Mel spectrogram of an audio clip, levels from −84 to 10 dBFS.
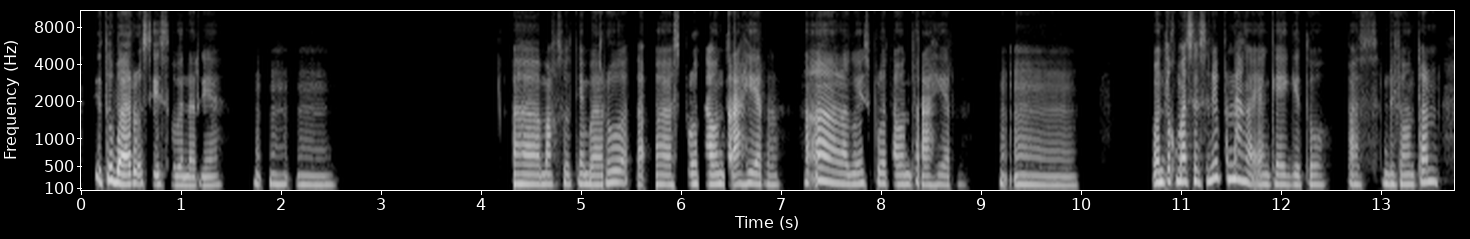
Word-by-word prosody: Itu 250 - +3
baru 185 -2 +8
sih 170 -2 -2
sebenarnya, 155 -1 -3 0.3
mhm 175 0 -4
mhm. 165 -1 -5 1.8
Eee, 175 -1 +4
maksudnya 180 0 -4
baru, 165 +3 +1 0.3
ta - - -2
eee, 175 -1 +1
10 180 +2 -2
tahun 175 +1 +3
terakhir, 175 +1 +3 0.4
heeh, 230 +2 +5
lagunya 180 +1 0
10 190 -2 -3
tahun 175 0 0
terakhir, 165 0 -2 0.5
mhm. 155 -2 -4 0.8
Untuk 215 +3 +4
Masnya 220 0 +3
sendiri 245 +7 +2
pernah 265 -1 +4
gak - - -2
yang 170 - -2
kayak 170 -2 -1
gitu? 170 +1 -6 0.2
Pas 170 -1 -3 0.2
ditonton, 175 +5 0
175 Hz, 130 wpm, -20 LUFS, 165-185 Hz, 1.8 s, baru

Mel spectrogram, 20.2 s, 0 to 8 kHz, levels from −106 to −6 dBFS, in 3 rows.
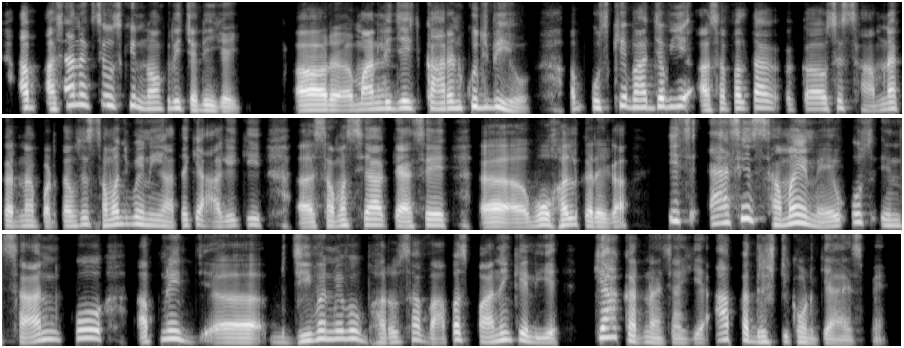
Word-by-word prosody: अब 195 0 +5
अचानक 245 - +2
से 265 - -4
उसकी 245 0 -1
नौकरी 165 -1 -1
चली 130 -1 +1
गई, 105 -4 -1 0.4
और 130 0 +8
मान 150 +3 +3
लीजिए 170 +2 +2
कि 175 - -16
कारण 170 +2 +2
कुछ 215 -4 +3
भी 190 -3 +3
हो। 100 -7 -6 0.3
अब 160 - -7
उसके 185 +6 0
बाद 195 -3 +1
जब 215 +2 +5
ये 220 +1 +2
असफ़लता 170 +7 +1 0.3
का 155 - 0
उसे 155 +4 -1
सामना 140 -2 -2
करना 135 -4 -2
पड़ता 130 - -4
है, - - 0
उसे 165 - -4
समझ 165 +2 0
में 175 -1 0
नहीं 145 -2 -4
आता 130 +5 -4
कि - - -3
आगे 125 +4 -5
की 155 +2 -6 0.3
अ, 110 - +3
समस्या 145 +6 +2
कैसे 145 +2 +2 0.3
अ, 115 -2 +6
वो 155 +4 +4
हल 155 +2 +5
करेगा। 115 -2 +1 0.3
इस 255 -1 0 0.2
ऐसे 220 +11 +3
समय 200 - +3
में 115 0 -2 0.2
उस 225 -1 -3
इंसान 150 +6 -1
को 225 0 +3 0.3
अपने 210 +1 0
अ, 120 - +2 0.3
जीवन 170 +9 +1
में 210 - 0
वो 210 0 +1
भरोसा 130 +10 -4
वापस 190 -1 -1
पाने 135 +8 +1
के 175 -2 0
लिए 120 -2 -3 0.3
क्या 245 0 +4
करना 130 -7 -1
चाहिए? 105 +1 -8
आपका 185 -1 0
दृष्टिकोण 130 -2 -5
क्या 105 -4 -3
है 95 - -7
इसमें? 90 - -11
155 Hz, 200 wpm, -24 LUFS, 130-190 Hz, 0.4 s, और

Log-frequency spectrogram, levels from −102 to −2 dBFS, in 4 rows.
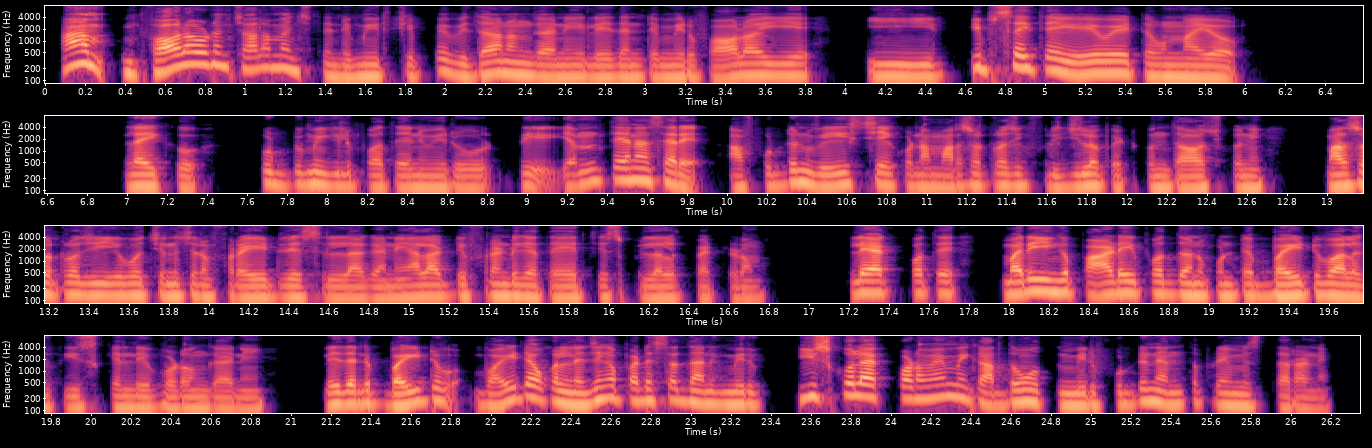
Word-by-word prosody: ఆ! - - +10
హ్మ్, 230 - +1 0.3
ఫాలో 170 - +8
అవ్వడం 255 -1 +3
చాలా 195 +3 -1
మంచిదండి. 155 - -3
మీరు 125 - -2
చెప్పే 130 +8 -7
విధానం 145 +3 +1
గాని, 120 0 -1
లేదంటే 120 +1 -3
మీరు 120 -1 -2
ఫాలో 125 +4 +2
అయ్యే 130 0 -1 0.4
ఈ - - +1 0.4
టిప్సయితే 205 -1 +2 0.2
ఏవైతే 155 -2 +2
ఉన్నాయో... 120 -2 +1 1.1
లైకు 125 -2 +2 0.4
ఫుడ్ 145 -3 -4
మిగిలిపోతే 130 -3 -4
అని 120 - -2
మీరు 115 -1 -4 0.3
టి 135 - -3 0.2
ఎంతైనా 185 +4 +1
సరే! 140 -5 +4 0.2
ఆ - - +2
ఫుడ్‌ని 140 +5 -2
వేస్ట్ 135 +1 -1
చేయకుండా 130 -3 -1
మరుసటి 130 +3 -2
రోజుకి 130 -1 -3
ఫ్రిడ్జ్‌లో 125 +2 -1
పెట్టుకొని, 115 -1 -5
దాచుకొని 115 0 -1 0.4
మరుసటి 135 +3 +3
రోజు 135 - 0
ఏవో 135 +1 0
చిన్న 130 0 0
చిన్న 125 -2 -2
ఫ్రైడ్ 115 0 0
రైసులాగని 115 -1 -2
అలా 125 0 +3
డిఫరెంట్‌గా 130 -1 -1
తయారు 115 +1 -2
చేసి 120 +5 -5
పిల్లలకి 115 +1 -3
పెట్టడం. 105 -1 -7 0.5
లేకపోతే 155 -1 +4 0.3
మరీ 150 +4 +7
ఇంక 165 - +3
పాడైపోద్ది 150 0 +4
అనుకుంటే 130 0 -2
బయట 135 +2 +5
వాళ్ళకి 125 -2 +3
తీసుకెళ్లి 115 -1 -3
ఇవ్వడం 110 -2 -3
గాని, 105 0 -4 0.4
లేదంటే 150 +1 +3
బయటొ 165 +7 +4 0.2
బయటొకళ్ళు 175 0 +2
నిజంగా 200 +7 +1
పడేస్తే 180 +1 0
దానికి 150 -2 +1
మీరు 140 -1 -2 0.2
తీసుకోలేకపోవడమే 220 -2 +4
మీకర్థమవుతుంది. 155 -2 0
మీరు 135 0 -3
ఫుడ్‌ని 155 +4 -1
ఎంత 145 +3 -7
ప్రేమిస్తారు 130 -5 -3
అని 100 +1 -12
130 Hz, 165 wpm, -25 LUFS, 120-155 Hz, 1.1 s, ఆ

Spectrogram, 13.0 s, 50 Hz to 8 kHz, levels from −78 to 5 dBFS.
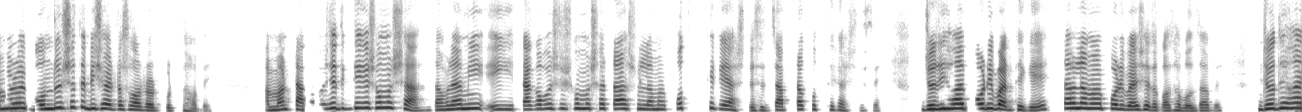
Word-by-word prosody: আমার 310 +3 +2
ওই 360 - +2
বন্ধুর 310 +6 +4
সাথে 415 0 0
বিষয়টা 315 -3 +1
সর্ট 245 -3 0
আউট 200 -2 -2
করতে 185 0 -12
হবে। 150 - -15 0.6
আমার 245 +5 +1
টাকা 255 - 0
পয়সার 325 +3 0
দিক 320 - -6
থেকে 370 0 +1
সমস্যা? 370 -7 +1 0.2
তাহলে 250 +4 +1
আমি 325 +2 +4 0.2
এই 275 +2 -4 0.2
টাকা 275 +2 0
পয়সার 320 -1 -5
সমস্যাটা 325 -1 -1
আসলে 300 -1 -6
আমার 280 0 -4
কোত্থেকে 340 -2 -6
আসতেছে? 200 0 -10
চাপটা 235 +3 -1
কোত্থেকে 250 -4 -9
আসতেছে। 185 -1 -23 0.5
যদি 285 +2 +7
হয় 330 0 +7
পরিবার 325 -4 +5
থেকে, 210 -3 -2 0.3
তাহলে 350 +1 +5
আমার 335 0 +3
পরিবারের 270 -4 +2
সাথে 225 -6 0
কথা 195 +2 -4
বলতে 180 +3 -4
হবে। 185 -1 -13 0.5
যদি 325 +2 +5
হয় 365 - +5
295 Hz, 190 wpm, -19 LUFS, 240-330 Hz, 0.6 s, যদি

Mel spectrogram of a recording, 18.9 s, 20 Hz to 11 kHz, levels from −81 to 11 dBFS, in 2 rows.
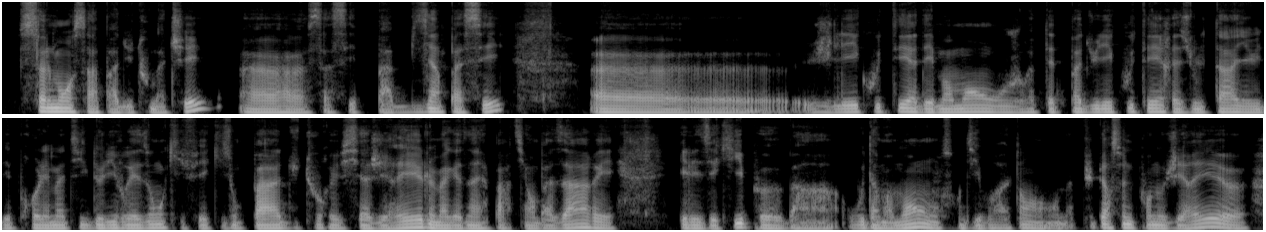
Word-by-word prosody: Seulement, 105 -2 +7
ça 90 - 0
a - - -1
pas 80 - -3
du 80 0 -4
tout 85 - -5
matché 120 - +1 0.2
heu, 85 -2 +1
ça 80 - -6
s'est - - -7
pas 80 - -4
bien 90 +4 0
passé. 100 - 0 0.6
Heu, 85 -2 0
je 85 0 -6
l'ai 90 +2 +1
écoutée 100 +2 0
à - - +4
des 90 +1 +2
moments 90 +2 +3
où 85 -2 -1
j'aurais 85 +1 -4
peut-être 90 +1 -5
pas 90 - 0
dû 90 +2 -2
l'écouter. 100 +2 +1
Résultat, 90 0 0
il 90 - +1
y - - -1
a 85 - 0
eu 85 - -1
des 85 0 -3
problématiques 85 +1 -1
de 90 - +1
livraison 90 +2 +2
qui 95 -1 -8
fait 85 +1 -4
qu'ils 85 +1 -7
ont - - -6
pas 85 +2 +3
du 85 0 -8
tout 90 +2 -6
réussi 85 -2 -2
à - - +2
gérer. 90 +7 +3
Le 100 -4 +4
magasin 85 0 +2
est - - -5
parti 80 - -7
en 80 - -1
bazar 95 +6 +1
et 85 -3 +1 0.5
et 90 - 0
les 85 -2 0
équipes, 105 +8 0
heu, 85 -2 +1
ben, 80 +1 -5
au 90 - -9
bout 90 - 0
d'un 85 - +1
moment, 85 +6 +3
ont 95 -7 +2
se 85 - -14
sont - - -7
dit: 85 0 -4
«Bon 85 - -6
attends 85 0 -3
on 80 - -5
a - - -14
plus - - -9
personne 100 0 +2
pour 90 - -3
nous 85 - +2
gérer, 95 +9 +2
heu, 90 -6 +2
85 Hz, 240 wpm, -24 LUFS, 85-95 Hz, 0.6 s, Seulement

